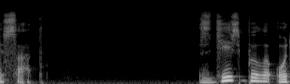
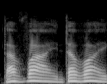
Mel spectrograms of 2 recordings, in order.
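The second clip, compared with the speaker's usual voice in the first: loud, raised egging-on shout; крик; 4 semitones higher, 6 dB louder, slower than usual. A narrator's reading. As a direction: urge them on loudly. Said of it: "кричал Каприска". (азартно кричит, подгоняя)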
